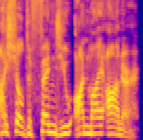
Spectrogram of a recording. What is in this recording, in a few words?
chant; shion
